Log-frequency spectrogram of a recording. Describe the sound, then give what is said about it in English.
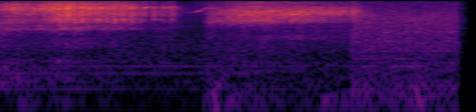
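A deep inhale drawn through the nose during a relaxed breathing exercise, heard as a soft, sustained airy hiss with a brief dip partway through and no talking. “So let's take a nice, beautiful inhale. I like to breathe through the nose.”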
